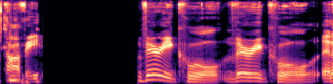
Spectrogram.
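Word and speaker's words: Ko-fi: So it's actually on my coffee so it's How do you pronounce the coffee the k o f i is coffee right? Yeah yeah it's coffee.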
